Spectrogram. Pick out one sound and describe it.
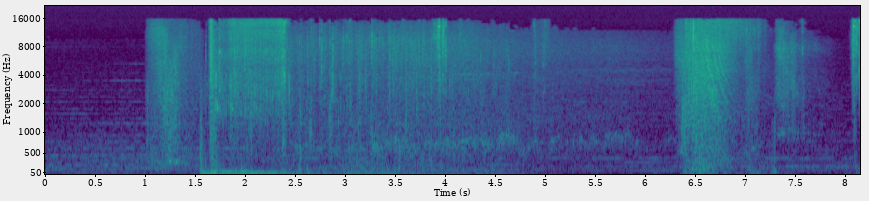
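A magical whoosh sweeps past with a shimmering rush.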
